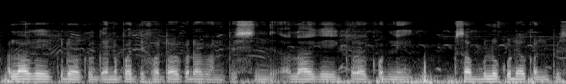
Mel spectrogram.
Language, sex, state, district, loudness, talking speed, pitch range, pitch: Telugu, male, Andhra Pradesh, Sri Satya Sai, -18 LUFS, 135 wpm, 115-125 Hz, 120 Hz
